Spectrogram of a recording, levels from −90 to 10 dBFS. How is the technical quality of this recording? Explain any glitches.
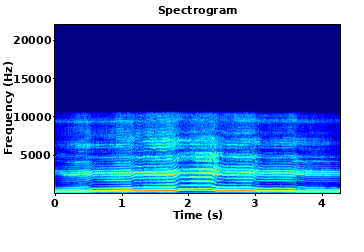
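Poor: the music carries gritty, level-following hiss throughout, and nothing is heard above 10.6 kHz. From start to end, loud passages turn grainy and sharp attacks smear. This is 4-bit ADPCM compression, coding each sample as a small predicted step, which fits a 89 kbps, roughly 22 kHz stream.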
